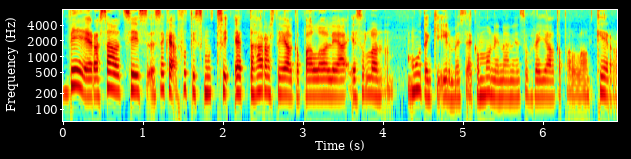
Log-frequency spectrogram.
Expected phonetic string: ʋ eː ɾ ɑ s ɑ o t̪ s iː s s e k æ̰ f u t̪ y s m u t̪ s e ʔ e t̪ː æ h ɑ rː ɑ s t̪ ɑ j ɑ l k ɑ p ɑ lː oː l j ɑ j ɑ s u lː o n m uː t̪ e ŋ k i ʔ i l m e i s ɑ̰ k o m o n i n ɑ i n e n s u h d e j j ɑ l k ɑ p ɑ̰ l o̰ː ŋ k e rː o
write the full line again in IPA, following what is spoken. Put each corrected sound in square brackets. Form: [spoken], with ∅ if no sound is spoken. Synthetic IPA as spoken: ʋ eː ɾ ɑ s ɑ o t̪ s iː s s e k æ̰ f u t̪ [i] s m u t̪ s [i] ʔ e t̪ː æ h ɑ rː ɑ s t̪ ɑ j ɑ l k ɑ p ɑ lː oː l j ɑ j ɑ s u lː o n m uː t̪ e ŋ k i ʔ i l m e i s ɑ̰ k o m o n i n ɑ i n e n s u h d e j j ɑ l k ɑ p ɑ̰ [lː] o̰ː ŋ k e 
